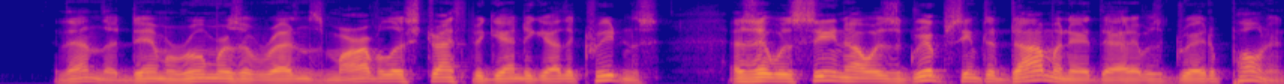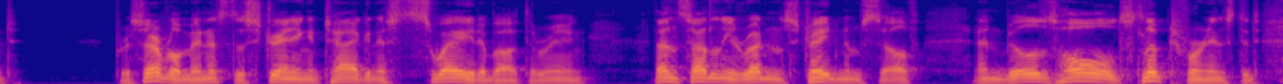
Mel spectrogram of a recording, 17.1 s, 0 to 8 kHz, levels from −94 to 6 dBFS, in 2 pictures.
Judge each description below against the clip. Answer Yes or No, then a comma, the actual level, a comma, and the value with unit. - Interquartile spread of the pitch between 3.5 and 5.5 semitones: Yes, average, 4.3 semitones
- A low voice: Yes, low, 110 Hz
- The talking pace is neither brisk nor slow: Yes, average, 170 wpm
